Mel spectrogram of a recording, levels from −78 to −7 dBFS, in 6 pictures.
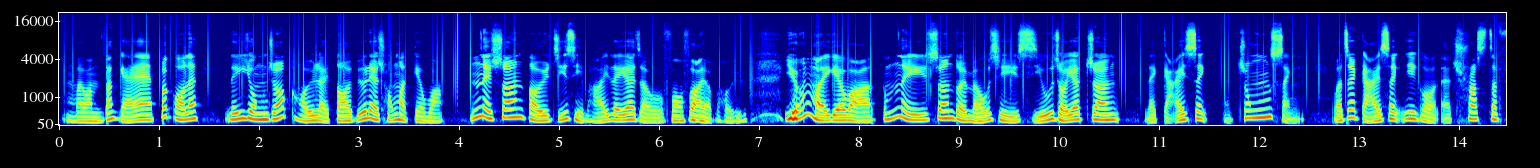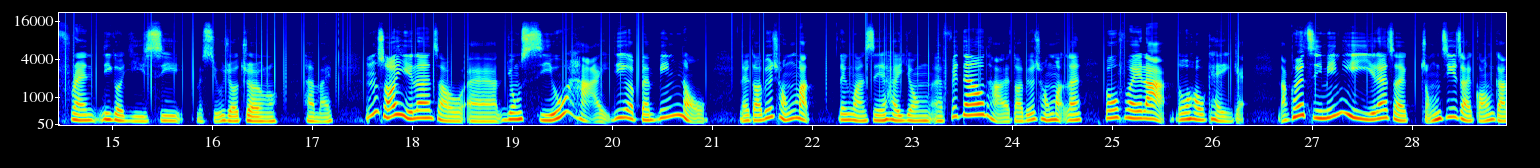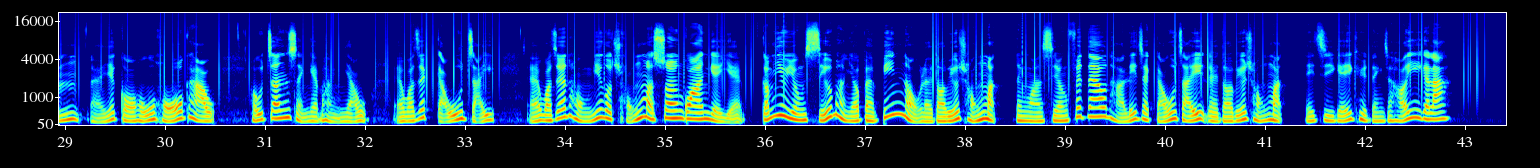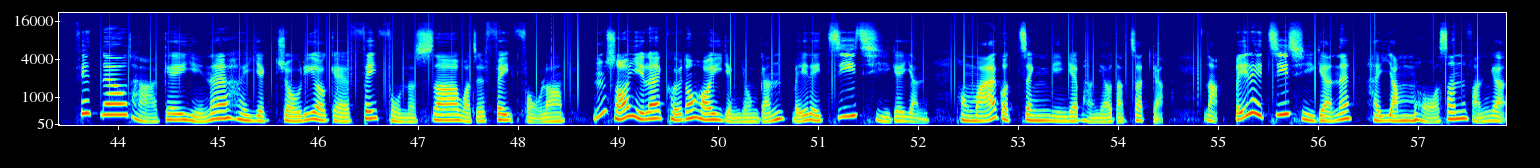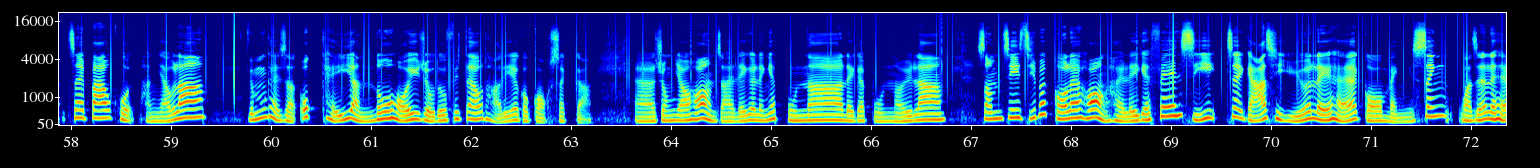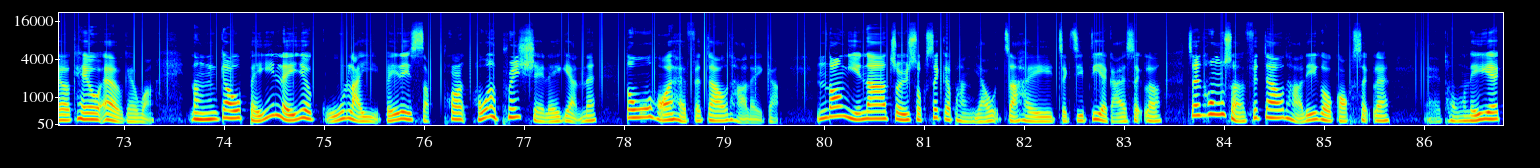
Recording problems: crackle, like an old record; faint; 25 dB below the speech

